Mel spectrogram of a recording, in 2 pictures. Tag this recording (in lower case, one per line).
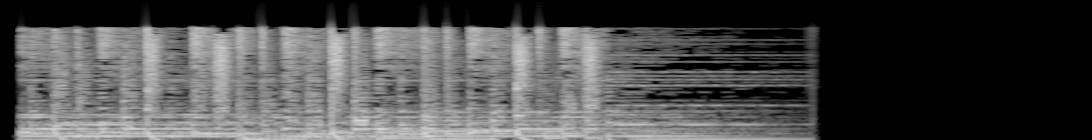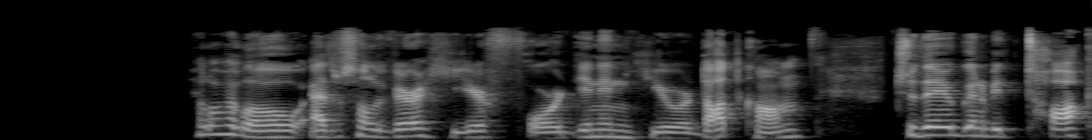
speech
music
